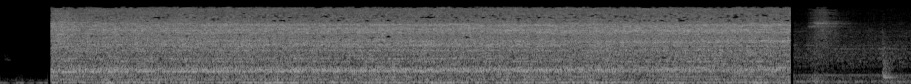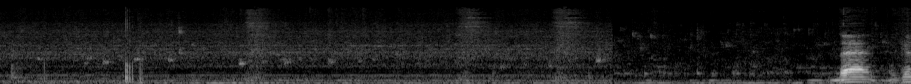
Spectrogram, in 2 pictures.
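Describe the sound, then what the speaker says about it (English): Vapor honing cabinet blasting a fairly new Edelbrock Performer intake manifold, a loud steady hiss of pressurized spray for about eight seconds, then a quieter stretch of faint clanks and handling noises with talk. "this reasonably brand new Edelbrock Performer 383 in our brand new vapor honing cabinet"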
